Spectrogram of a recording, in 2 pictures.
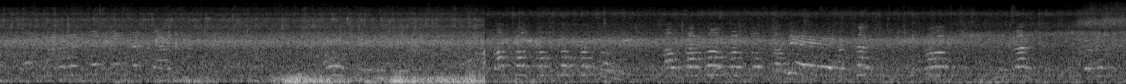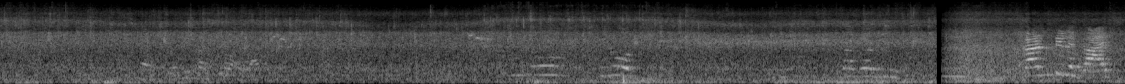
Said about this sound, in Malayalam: ശക്തമായ മഴ.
